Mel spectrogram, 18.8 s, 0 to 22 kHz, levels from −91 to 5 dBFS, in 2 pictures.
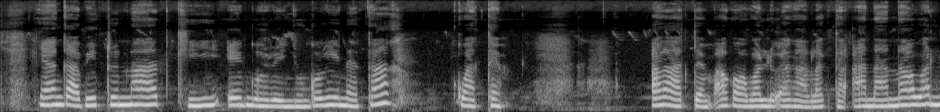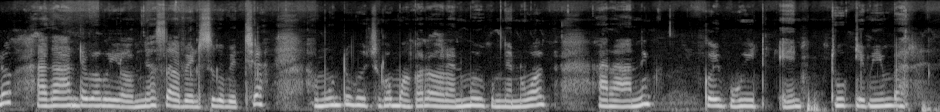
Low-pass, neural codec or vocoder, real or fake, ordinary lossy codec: none; vocoder, 44.1 kHz, 128 mel bands every 512 samples, BigVGAN v2; fake; none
